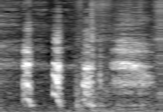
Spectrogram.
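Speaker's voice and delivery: giggle. Real, not acted. Opening package in car.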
